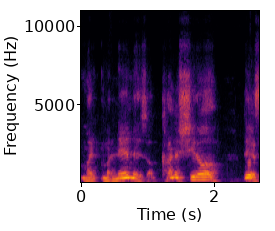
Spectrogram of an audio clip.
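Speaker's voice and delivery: put-on heavy, thick Japanese accent, spoken slowly. Retelling how a man delivered a line in a scene: thick Japanese accent. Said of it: "He had like the thick Japanese accent".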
